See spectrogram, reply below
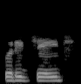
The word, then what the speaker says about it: Buttigieg: Um, you had Buttigieg, Buttigieg, that's how you say his name.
